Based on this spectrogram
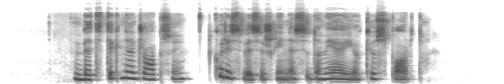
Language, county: Lithuanian, Vilnius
